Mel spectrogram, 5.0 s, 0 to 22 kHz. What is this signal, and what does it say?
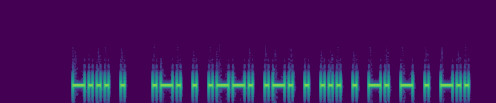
Morse code, heard as a keyed tone, about 40 wpm, spaced as for 35 wpm, 700 Hz. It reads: BE REPRESENTED
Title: Speed-Racing - Sets of 5 Words 30wpm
